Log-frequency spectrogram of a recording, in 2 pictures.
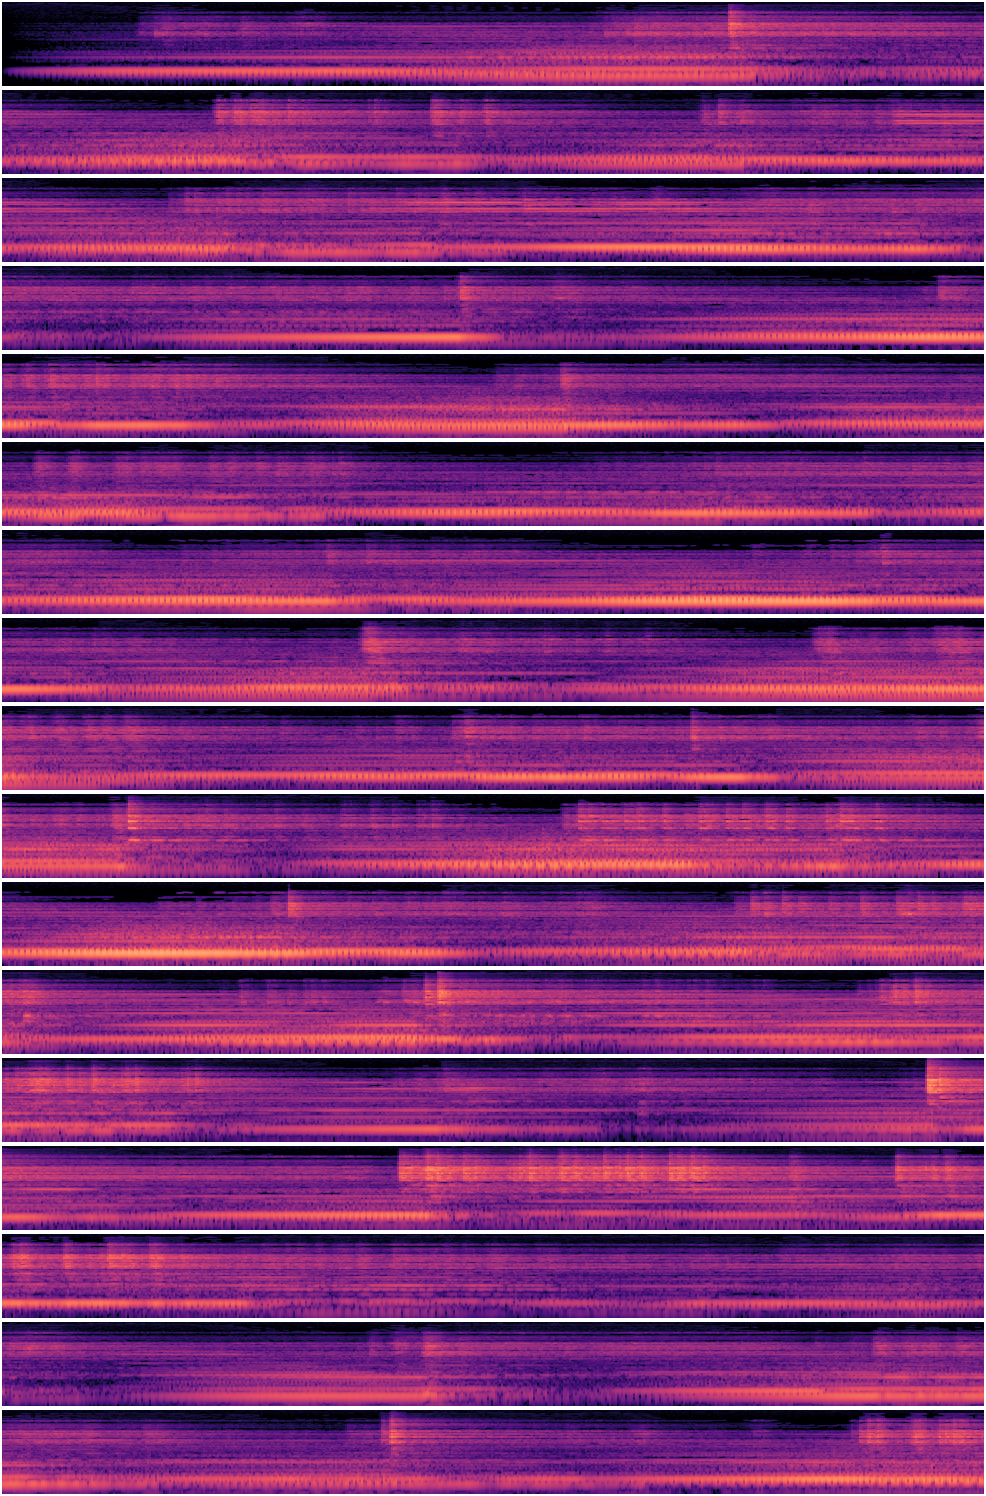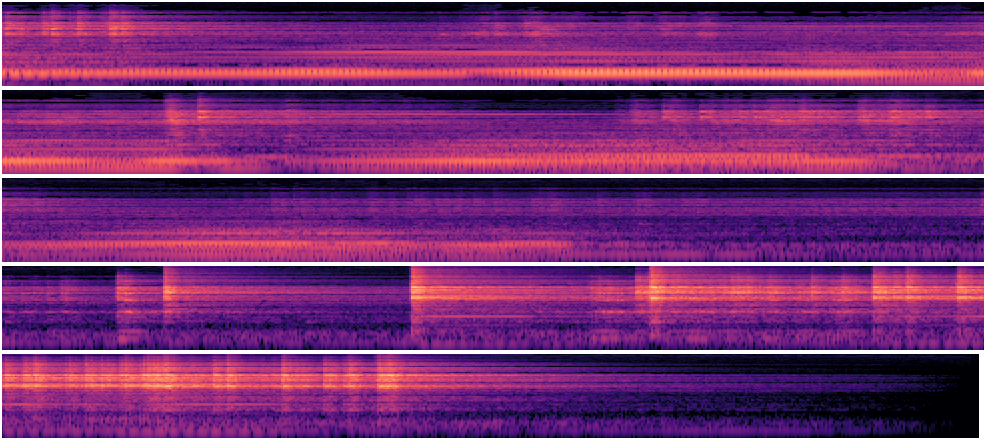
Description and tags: This is just a simple guitar-meets-audiomulch type of experiment. I setup various chains of granulations and delays and just started playing the acoustic guitar through them. Hopefully you find some nice chords in here to cut up and play with.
